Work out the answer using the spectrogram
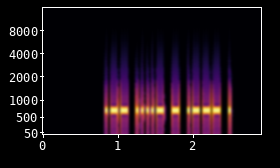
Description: Morse code, heard as a keyed tone, about 34 wpm, 700 Hz. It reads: W4TJE
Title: Call Signs Repeated 2x - 35wpm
